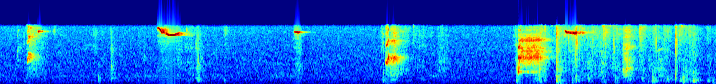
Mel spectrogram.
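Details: Lichen, a pet dog on constant watch for squirrels, gives birdie-like sounds to announce them: short high whistled whines with thin squeaks, in separate bursts every few seconds, then a longer run of chattering whimpers near the end.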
